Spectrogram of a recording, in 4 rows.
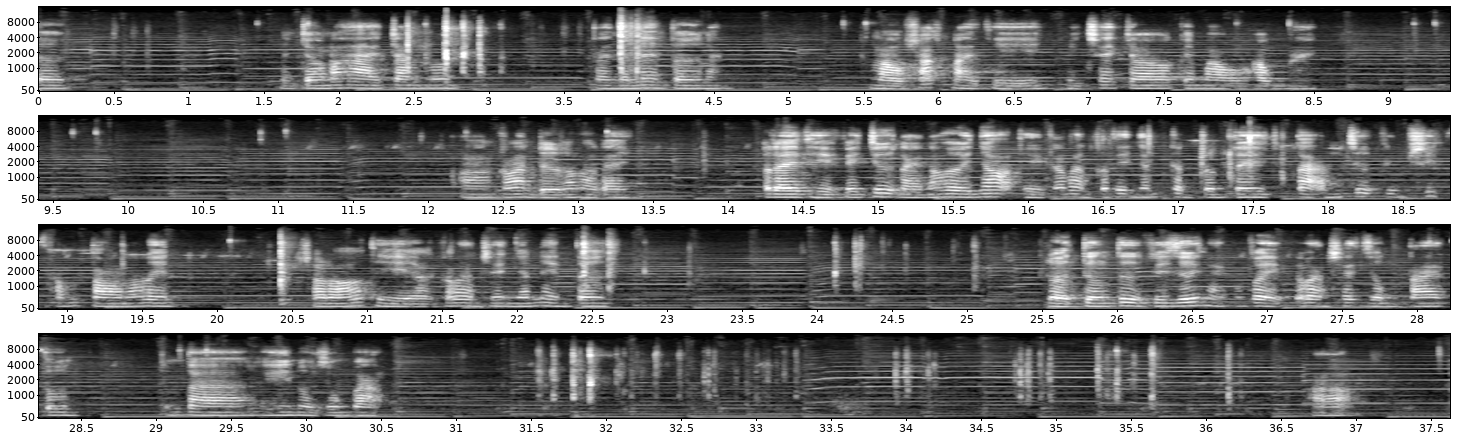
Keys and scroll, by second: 17.1 ctrl+t, 22.4 Return.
